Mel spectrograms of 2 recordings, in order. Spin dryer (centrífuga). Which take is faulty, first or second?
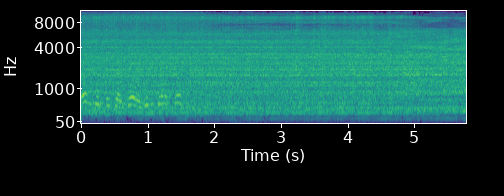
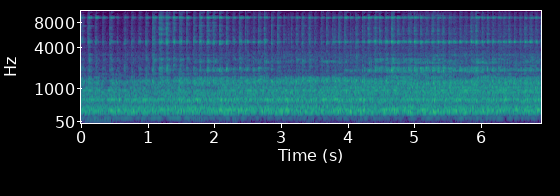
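second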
